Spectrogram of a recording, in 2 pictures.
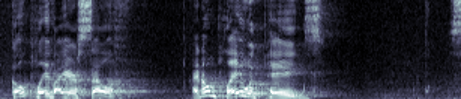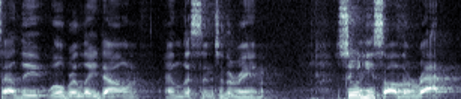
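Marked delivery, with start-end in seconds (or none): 0.1-3.2 higher, dismissive lamb voice; shooing the pig away; snooty lamb. Acted. Lamb sending Wilbur off, higher and dismissive.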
